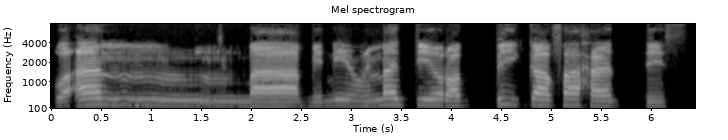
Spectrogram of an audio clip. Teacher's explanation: রব্বিকা, কা বলে একটু টান হয়ে যাচ্ছে, টান হবে না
